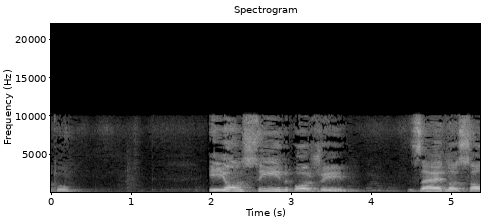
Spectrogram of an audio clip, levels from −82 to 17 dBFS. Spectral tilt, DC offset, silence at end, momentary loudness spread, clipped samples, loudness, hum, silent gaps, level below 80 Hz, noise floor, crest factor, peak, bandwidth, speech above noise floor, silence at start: -3 dB/octave; under 0.1%; 0 s; 16 LU; under 0.1%; -16 LUFS; none; none; -54 dBFS; -50 dBFS; 16 dB; -2 dBFS; 10.5 kHz; 33 dB; 0 s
